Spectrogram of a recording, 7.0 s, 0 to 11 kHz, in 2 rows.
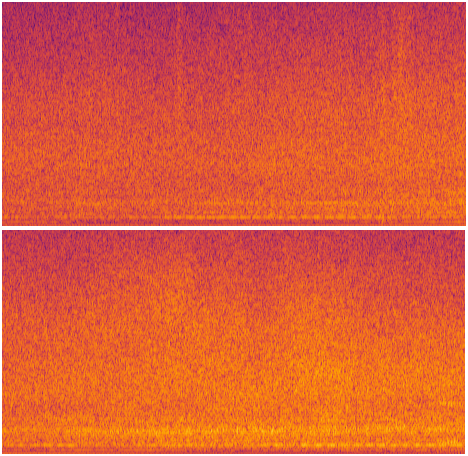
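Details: Mercedes 500E at idle after a maintenance refresh: a steady, even, smooth drone with no knocks, misses or surging. The relay does not click, so an LH module is needed.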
